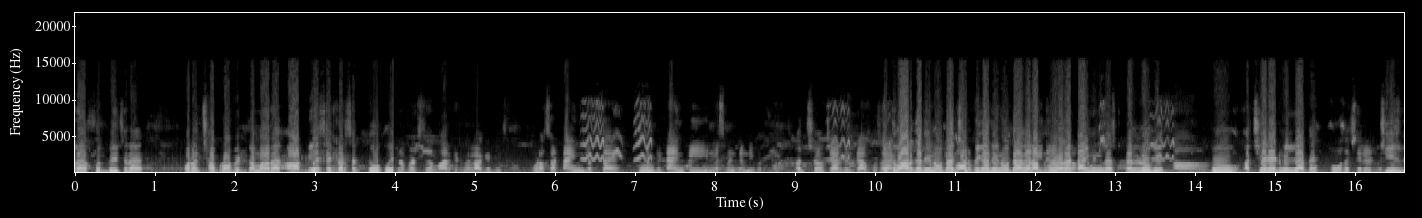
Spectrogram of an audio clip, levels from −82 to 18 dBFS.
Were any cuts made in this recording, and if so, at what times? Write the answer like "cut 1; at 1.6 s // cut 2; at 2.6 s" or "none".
cut 1; at 4.0 s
